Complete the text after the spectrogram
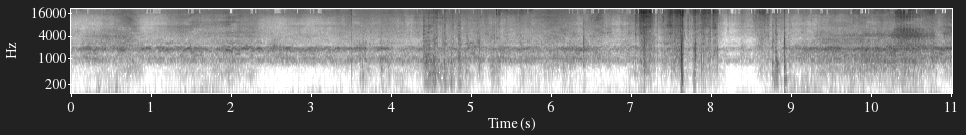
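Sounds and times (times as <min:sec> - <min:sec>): geese honking in chorus: 0:00.0 - 0:11.0.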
